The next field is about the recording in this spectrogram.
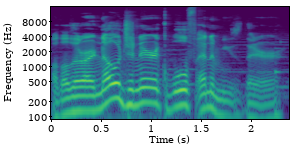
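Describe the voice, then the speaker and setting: A man's voice: medium pitch, very animated, a little fast, a bit bright. A man streaming a game with casual, slangy live commentary, reacting in short muttered interjections. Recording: game music behind the voice.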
